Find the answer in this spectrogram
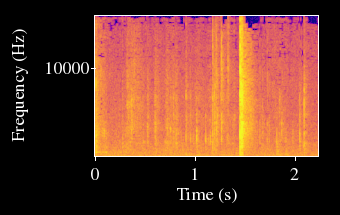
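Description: Paper and sticker pieces handled by hand: faint rustling, with one sharp crackle about one and a half seconds in.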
